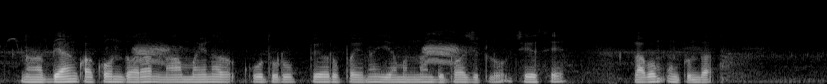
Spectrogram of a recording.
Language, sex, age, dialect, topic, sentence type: Telugu, male, 36-40, Southern, banking, question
